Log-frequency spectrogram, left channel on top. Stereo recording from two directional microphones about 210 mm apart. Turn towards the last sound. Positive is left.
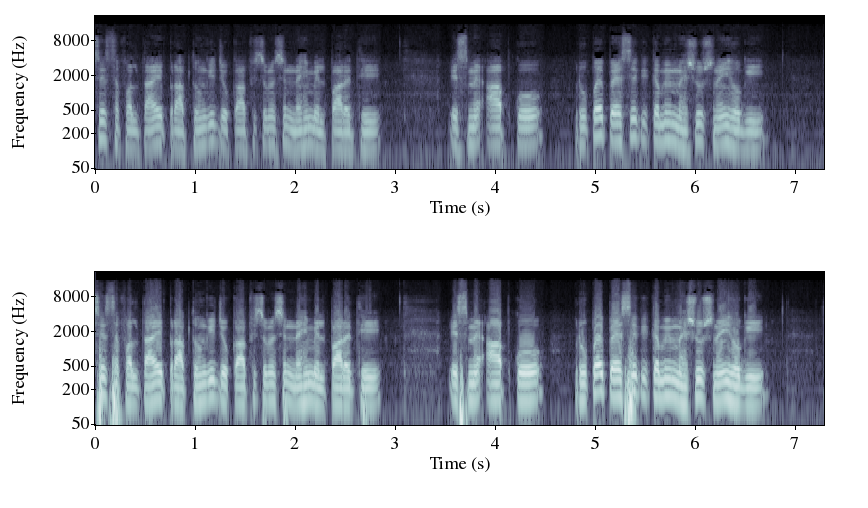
turn(degrees=-30)  # may be behind; listen again after turning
